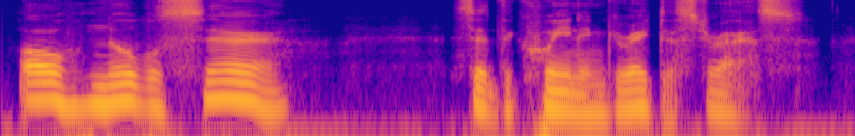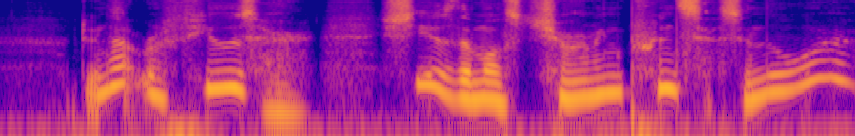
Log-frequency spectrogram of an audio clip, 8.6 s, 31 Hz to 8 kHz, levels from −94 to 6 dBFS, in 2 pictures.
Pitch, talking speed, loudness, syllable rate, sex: 135 Hz, 155 wpm, -21 LUFS, 4.2 syllables/s, male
